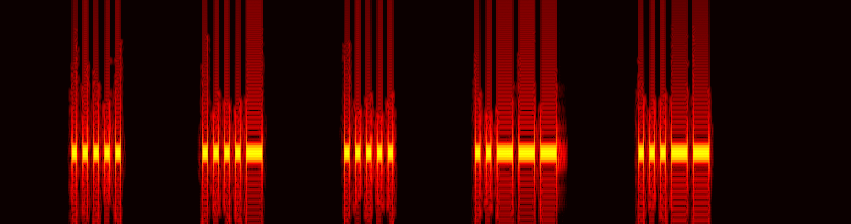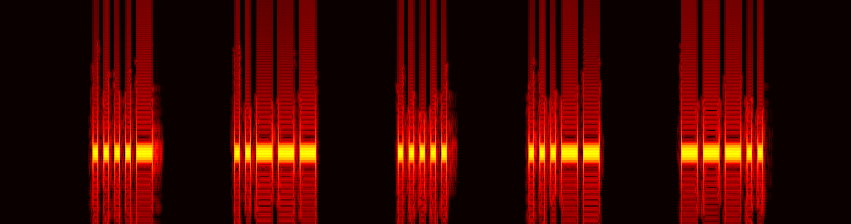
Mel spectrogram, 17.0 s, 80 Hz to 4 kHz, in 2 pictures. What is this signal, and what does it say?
Morse code, heard as a keyed tone, about 22 wpm, spaced as for 9 wpm, 800 Hz. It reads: 54523 42538
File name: cwmp3 / N1 SOUND NUMBERS 22 wpm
